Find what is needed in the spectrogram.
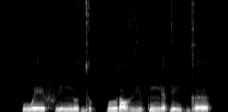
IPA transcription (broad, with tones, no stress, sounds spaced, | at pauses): w eː˨ f i˨ n u˧ d u˨ k͡p u˦ ɾ ɔ˨ ɣ i˦ p ɲ ə˦ ɗ i˨ ɡ ə˦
